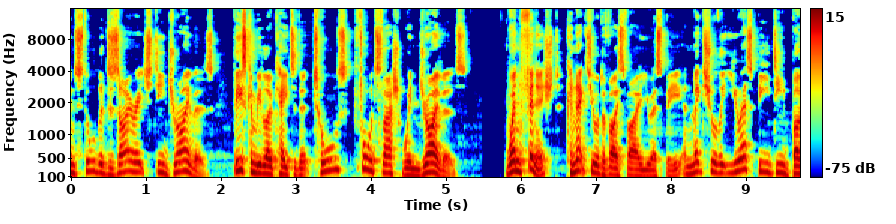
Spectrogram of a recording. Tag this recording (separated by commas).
inside a small room, Speech, Narration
